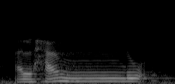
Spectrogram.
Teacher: Kemudian dia izhar syafawi karena mim sukun bertemu dengan dal. Jadi tidak perlu ditahan atau dipanjangkan gunahnya.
